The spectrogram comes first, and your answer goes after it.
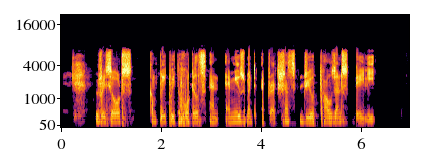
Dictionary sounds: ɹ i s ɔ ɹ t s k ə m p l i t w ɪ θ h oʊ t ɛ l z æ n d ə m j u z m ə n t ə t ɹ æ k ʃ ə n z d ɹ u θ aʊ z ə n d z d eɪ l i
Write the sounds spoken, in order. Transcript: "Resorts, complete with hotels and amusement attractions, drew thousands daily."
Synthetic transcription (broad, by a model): ɹ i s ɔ ɹ t s k ə m p l i t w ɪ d h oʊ t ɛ l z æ n d ə m j u z m ə n t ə t ɹ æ k ʃ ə n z d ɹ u t aʊ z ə n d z d eɪ l i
